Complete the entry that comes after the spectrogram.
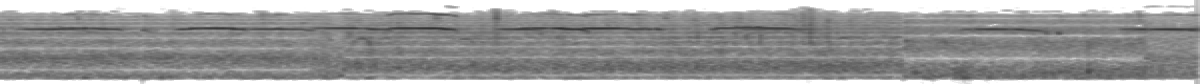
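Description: A small wild bird calling: a run of short, high-pitched notes that each rise and fall, about three a second, over steady outdoor background noise.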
